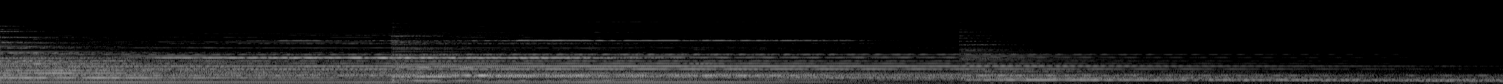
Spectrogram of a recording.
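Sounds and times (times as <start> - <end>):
bell-like note: 0.0 - 8.9
chamber ensemble playing slow music: 0.0 - 14.8.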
